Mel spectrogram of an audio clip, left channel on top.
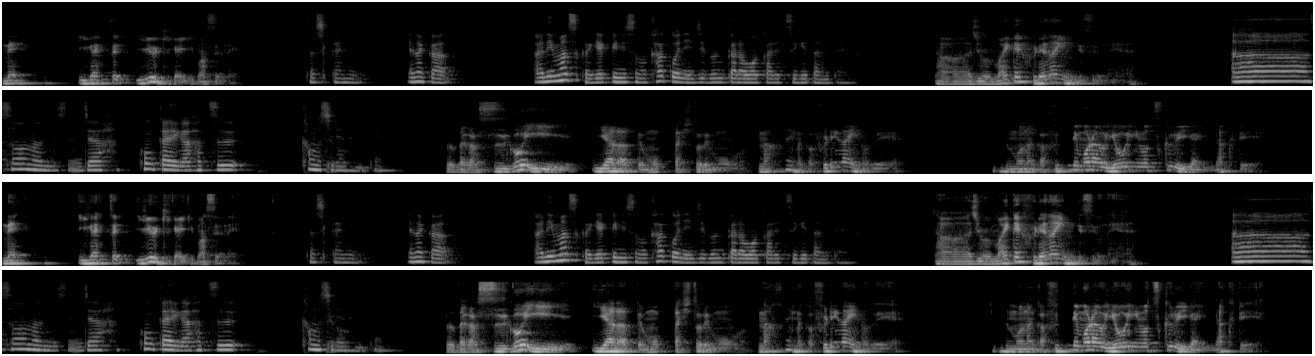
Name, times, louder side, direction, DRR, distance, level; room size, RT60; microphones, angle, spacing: voice 1, 0.0-2.4 9.3-11.4 16.4-16.5 17.5-22.1 23.1-25.7, right 4 dB, 65° right, 0.9 m, -31 dB
voice 2, 3.1-3.6 4.1-4.5 5.3-8.5 12.3-15.5 16.1-17.0 20.9-21.1 23.3-24.0, equal, 5° left, 1.0 m, -35 dB
17.0 x 6.3 x 4.9 m
head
